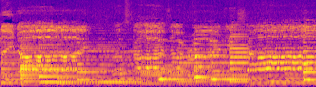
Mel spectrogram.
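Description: Chords played on a keyboard instrument, with held notes that change every second or so.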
